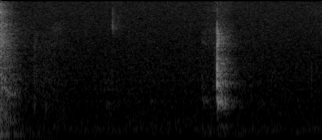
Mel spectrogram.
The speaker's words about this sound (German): Ihr hört nun meine mechanische Tastatur. Das ist okay, ich habe es ja angekündigt. Ah, das fühlt sich angenehm an.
